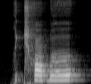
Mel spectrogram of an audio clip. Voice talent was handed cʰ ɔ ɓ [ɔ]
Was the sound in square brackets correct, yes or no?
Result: no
